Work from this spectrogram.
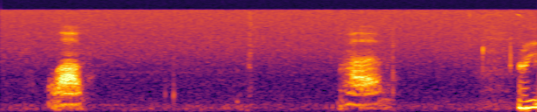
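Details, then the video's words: Maine Coon cat waking its owners up with affection, telling them it's time to get up; two short, bright meows about three seconds apart, with a brief sound at the very end, in a quiet room. "Maine coon wake up"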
